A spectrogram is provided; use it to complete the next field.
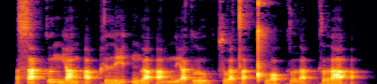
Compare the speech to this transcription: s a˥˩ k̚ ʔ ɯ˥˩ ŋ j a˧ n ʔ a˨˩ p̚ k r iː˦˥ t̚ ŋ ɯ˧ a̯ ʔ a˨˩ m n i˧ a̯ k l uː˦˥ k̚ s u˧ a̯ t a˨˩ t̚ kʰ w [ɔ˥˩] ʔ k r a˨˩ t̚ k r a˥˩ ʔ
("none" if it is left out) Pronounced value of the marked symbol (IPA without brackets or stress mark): ɔ˥˩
